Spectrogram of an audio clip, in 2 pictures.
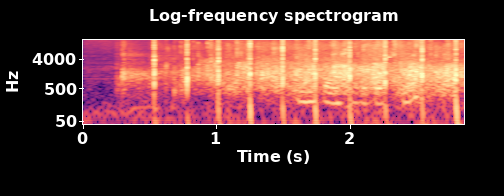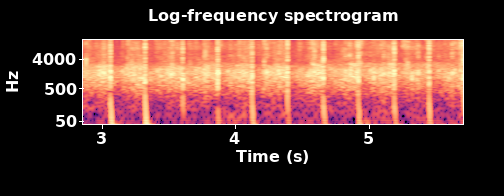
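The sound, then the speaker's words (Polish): A burst of steady applause on Tyfloradio radio, welcoming a guest's debut: many hands clapping in a dense, even patter that holds at full strength for several seconds with no voices over it. “No to tak, Doroto, na debiut i na zachętę takie oklaski”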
